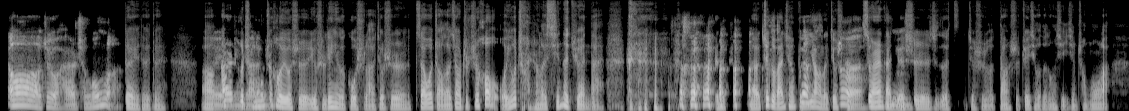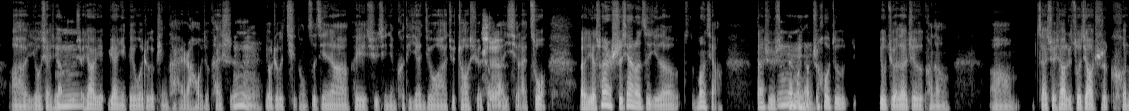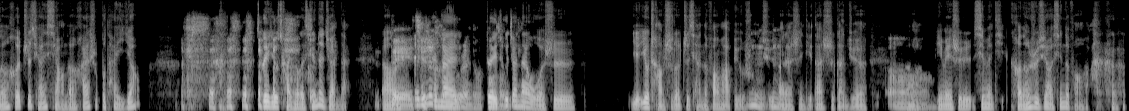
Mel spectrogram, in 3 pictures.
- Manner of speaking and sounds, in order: laugh; other noise; laugh; laugh; chuckle; chuckle
- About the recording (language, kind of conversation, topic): Chinese, podcast, 你曾经遇到过职业倦怠吗？你是怎么应对的？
